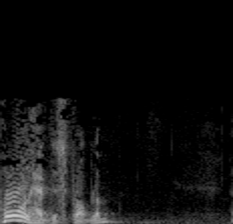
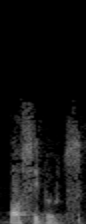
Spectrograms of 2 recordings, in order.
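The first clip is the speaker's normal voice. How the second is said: ordinary delivery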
